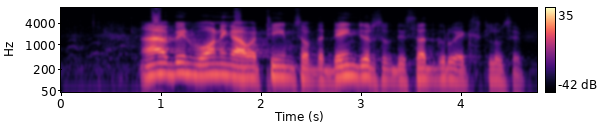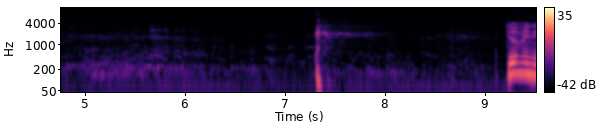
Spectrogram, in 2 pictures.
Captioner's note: laughs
